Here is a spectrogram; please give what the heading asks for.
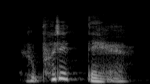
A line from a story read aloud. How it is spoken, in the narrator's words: Lindor said in a whisper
